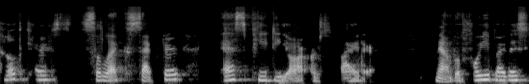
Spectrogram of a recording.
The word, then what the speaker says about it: SPDR: See the acronym S P the finance world is it pronounced spider it stands for standard and pores but you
